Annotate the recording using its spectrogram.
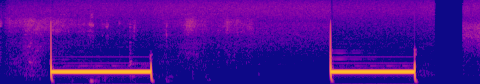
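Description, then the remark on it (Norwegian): A telephone ringback tone heard while a Bergens Tidende reporter places a call to a lecturer at the Institute of Health and Care Sciences, Høgskulen på Vestlandet: two steady, mid-pitched beeps about a second long, separated by a pause, clear and alone with no voices. “Vi tar og ringer til”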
